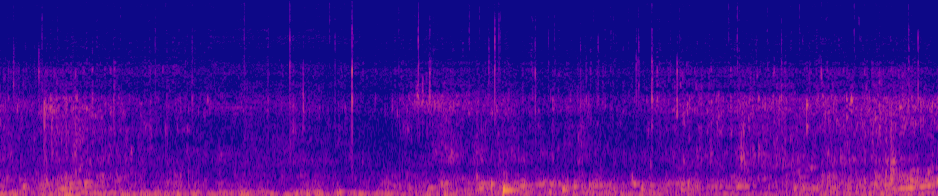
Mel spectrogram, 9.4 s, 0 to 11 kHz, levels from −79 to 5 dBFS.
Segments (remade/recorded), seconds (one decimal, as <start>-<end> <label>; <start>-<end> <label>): 0.0-2.1 recorded; 2.1-3.6 remade; 3.6-9.4 recorded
